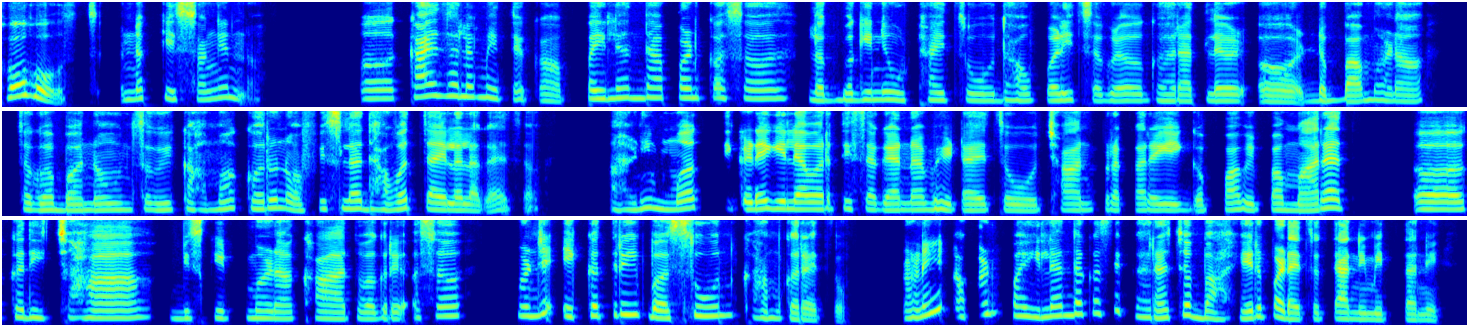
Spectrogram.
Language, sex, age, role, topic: Marathi, female, 30-34, guest, रिमोट कामामुळे तुमच्या कार्यालयीन संस्कृतीत कोणते बदल झाले आहेत, आणि तुम्हाला त्यांचा कसा अनुभव आला आहे?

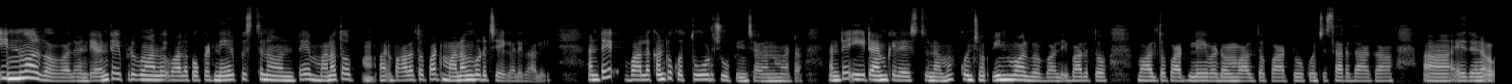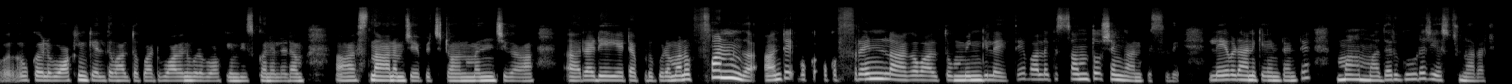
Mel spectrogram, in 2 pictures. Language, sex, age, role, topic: Telugu, female, 25-29, guest, మీరు మాటల్లోనే కాదు, ప్రవర్తనతో కూడా పిల్లలకు విలువలు నేర్పిస్తారా?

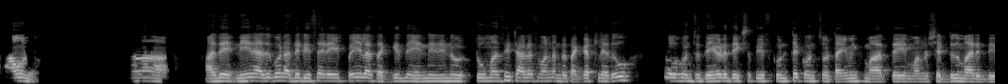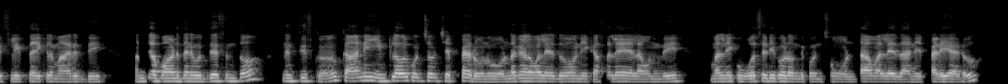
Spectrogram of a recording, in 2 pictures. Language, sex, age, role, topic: Telugu, male, 20-24, guest, కొత్త నగరంలో మీరు కొత్త స్నేహితులను ఎలా కలుస్తారు?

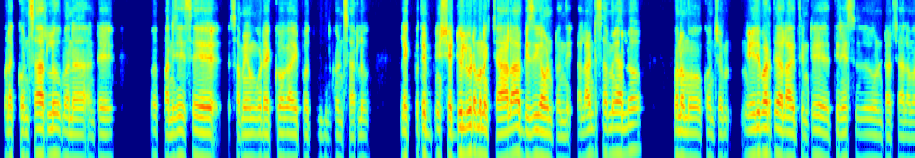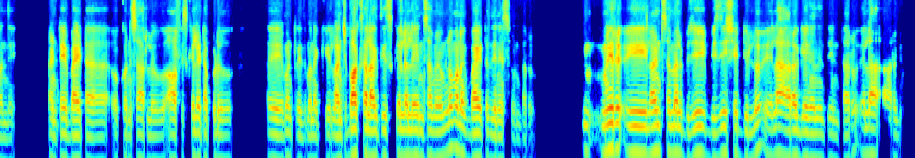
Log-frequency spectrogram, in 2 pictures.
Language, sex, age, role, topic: Telugu, male, 25-29, host, బిజీ షెడ్యూల్ ఉన్నప్పటికీ మీరు ఆరోగ్యకరంగా ఎలా భోజనం చేస్తారు?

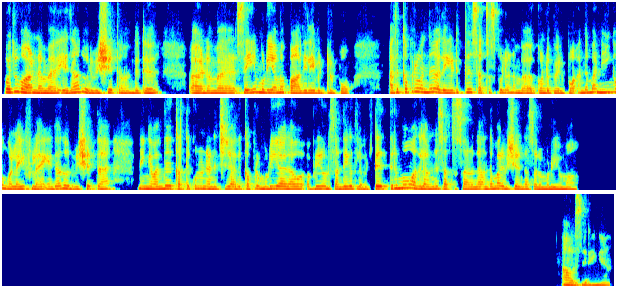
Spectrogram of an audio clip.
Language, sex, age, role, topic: Tamil, female, 30-34, host, மீண்டும் கற்றுக்கொள்ளும்போது உங்களுக்கு சந்தேகம் வந்ததா, அதை நீங்கள் எப்படி சமாளித்தீர்கள்?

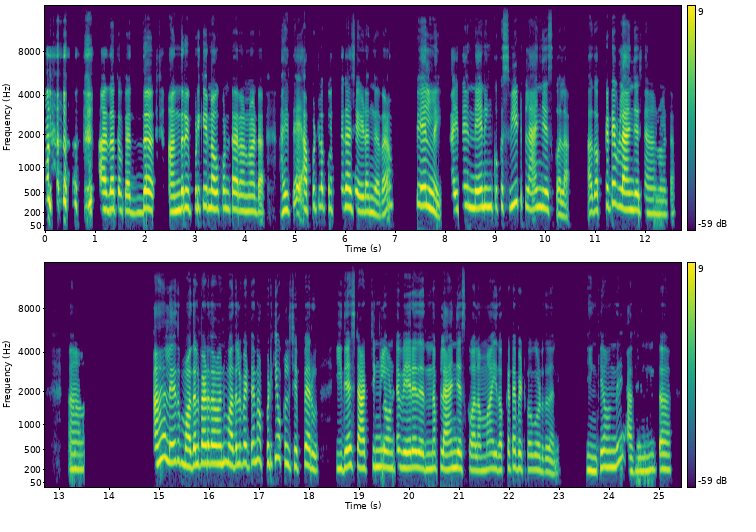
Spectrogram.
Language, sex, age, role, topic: Telugu, female, 40-44, guest, పండుగ కోసం వంటపని ప్రణాళికను మీరు ఎలా సిద్ధం చేసుకోగలరు?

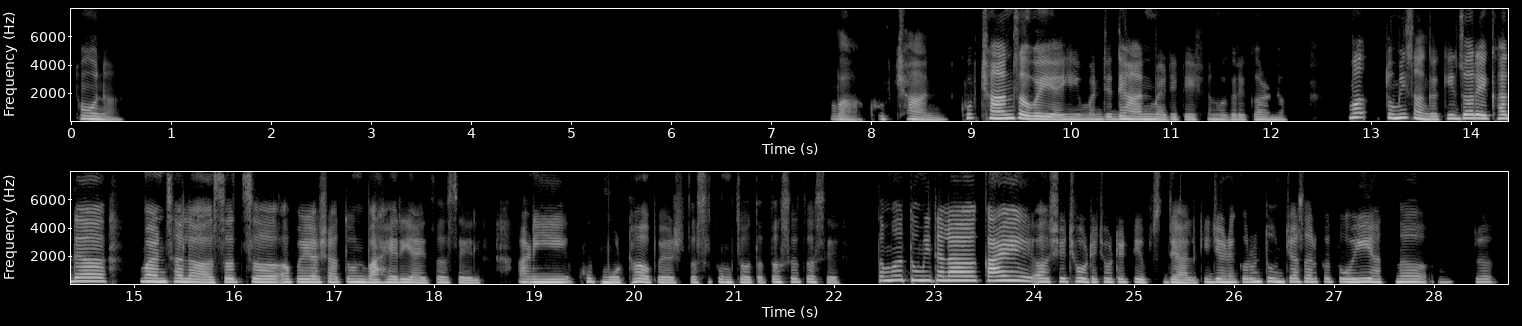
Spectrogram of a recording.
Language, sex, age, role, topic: Marathi, female, 45-49, host, तुम्ही एखाद्या मोठ्या अपयशातून काय शिकलात?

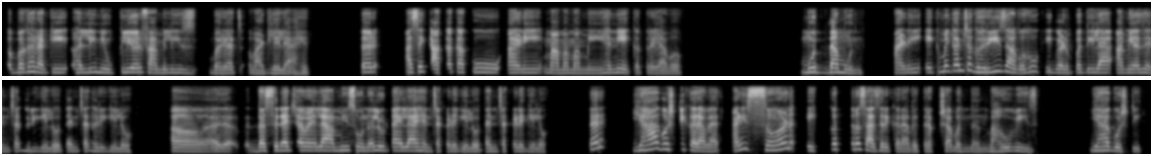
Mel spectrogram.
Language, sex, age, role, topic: Marathi, female, 30-34, guest, ऑनलाइन आणि प्रत्यक्ष नात्यांमध्ये संतुलन कसे साधावे?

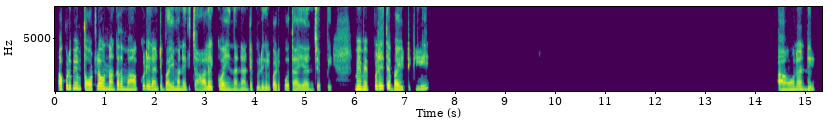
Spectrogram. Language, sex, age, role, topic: Telugu, female, 25-29, guest, ప్రకృతితో మరింతగా అనుసంధానం కలిగేందుకు మీరు రోజూ ఏ అలవాటు పాటిస్తారు?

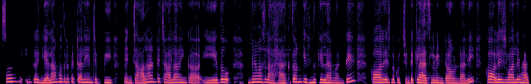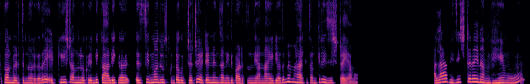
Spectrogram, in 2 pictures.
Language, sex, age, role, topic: Telugu, female, 20-24, guest, విఫలత ఒక మంచి గురువు అని మీరు భావిస్తారా, ఎందుకు?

